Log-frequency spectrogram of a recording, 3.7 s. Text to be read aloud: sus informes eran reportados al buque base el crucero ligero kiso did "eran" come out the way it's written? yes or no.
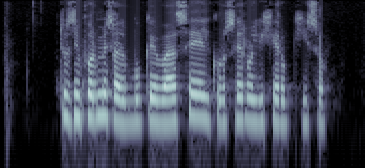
no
